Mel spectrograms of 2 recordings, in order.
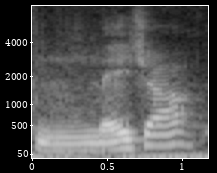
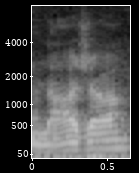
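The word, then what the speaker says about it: Nezha: on nage on also it's pronounced MeJA and not nausea apparently according to the movie but also people in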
